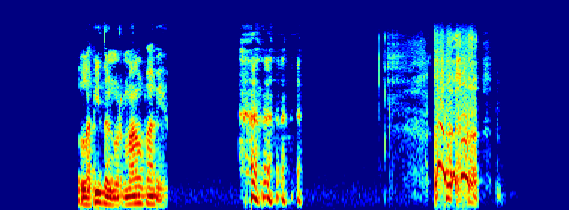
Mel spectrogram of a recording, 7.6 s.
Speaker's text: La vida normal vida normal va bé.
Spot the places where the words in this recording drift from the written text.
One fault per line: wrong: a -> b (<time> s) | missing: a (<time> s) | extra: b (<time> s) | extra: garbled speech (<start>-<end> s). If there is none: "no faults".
missing: vida normal (1.9 s)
